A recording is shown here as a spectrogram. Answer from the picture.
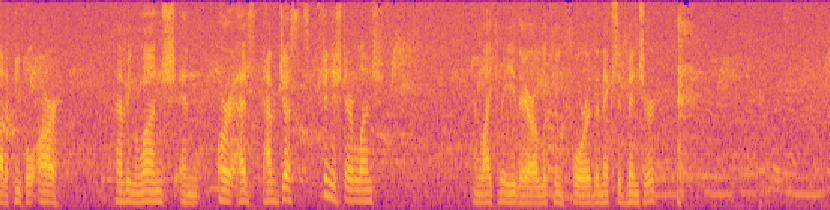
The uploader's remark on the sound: During my walk today, recorded in Burgers’ Zoo in Arnhem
